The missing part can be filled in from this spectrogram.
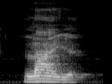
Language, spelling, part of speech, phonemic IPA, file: Dutch, laaie, noun / adjective / verb, /ˈlajə/, Nl-laaie.ogg
- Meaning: singular present subjunctive of laaien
